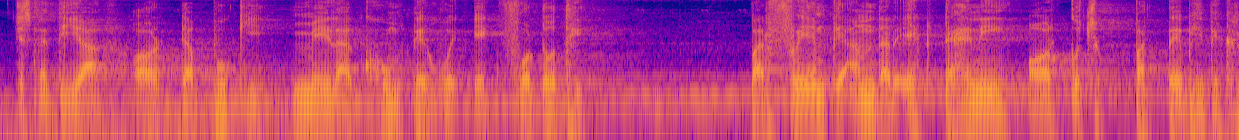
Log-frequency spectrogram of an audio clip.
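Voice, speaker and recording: A man's voice: deep voice, slight background noise. A man narrating a scripted horror story as the storyteller. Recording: long reverb over background music.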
